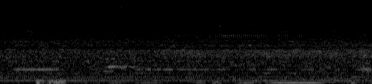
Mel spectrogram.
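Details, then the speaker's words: LG microwave oven cooling fan after repair: the fan had been noisy during grilling and was freed up and refitted. It now gives a steady low whir and even hum with no rubbing or rattling, running quietly. "आवाज नहीं fan की अब fan ठीक हो गया"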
